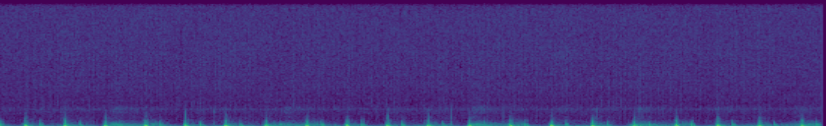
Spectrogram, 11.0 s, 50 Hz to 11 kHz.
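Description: Fast, regular, strong heartbeats at about 110 a minute, consistent with a heart working under exercise.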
